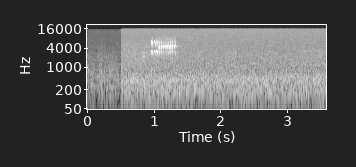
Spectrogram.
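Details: Ringed adult Temminck's stint on the Hardangervidda mountain plateau in Norway, early July, at Tinnhølen lake; one quick, high, rattling trill of rapid pulses after a moment of near silence.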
